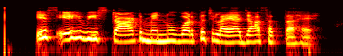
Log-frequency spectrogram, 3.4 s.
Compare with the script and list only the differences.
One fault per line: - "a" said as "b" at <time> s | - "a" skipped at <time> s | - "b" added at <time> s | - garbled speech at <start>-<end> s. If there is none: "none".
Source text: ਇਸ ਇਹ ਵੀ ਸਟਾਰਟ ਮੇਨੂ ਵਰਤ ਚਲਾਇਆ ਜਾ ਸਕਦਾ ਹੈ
none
